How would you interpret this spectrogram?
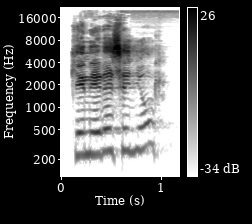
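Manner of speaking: high, loud awed question; awed cry. Acted. Paul fallen to the ground asks the Lord, crying out. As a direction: cry out in awe. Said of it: "él cae postrado".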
